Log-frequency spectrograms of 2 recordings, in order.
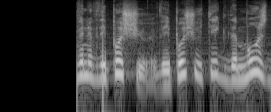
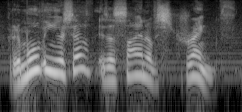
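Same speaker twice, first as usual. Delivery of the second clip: ordinary delivery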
